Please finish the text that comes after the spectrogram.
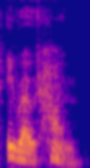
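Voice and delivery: plain reading voice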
